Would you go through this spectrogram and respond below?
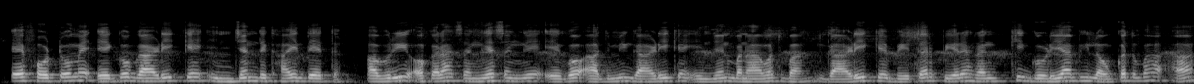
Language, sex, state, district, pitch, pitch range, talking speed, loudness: Bhojpuri, male, Bihar, Gopalganj, 150 Hz, 140-165 Hz, 155 wpm, -25 LUFS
